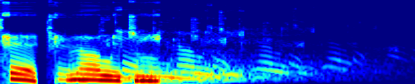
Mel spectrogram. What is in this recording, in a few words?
"technology", robotic vox; Zero-G Club Techno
